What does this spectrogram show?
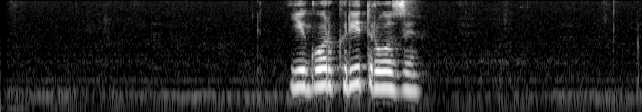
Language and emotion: Russian, neutral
